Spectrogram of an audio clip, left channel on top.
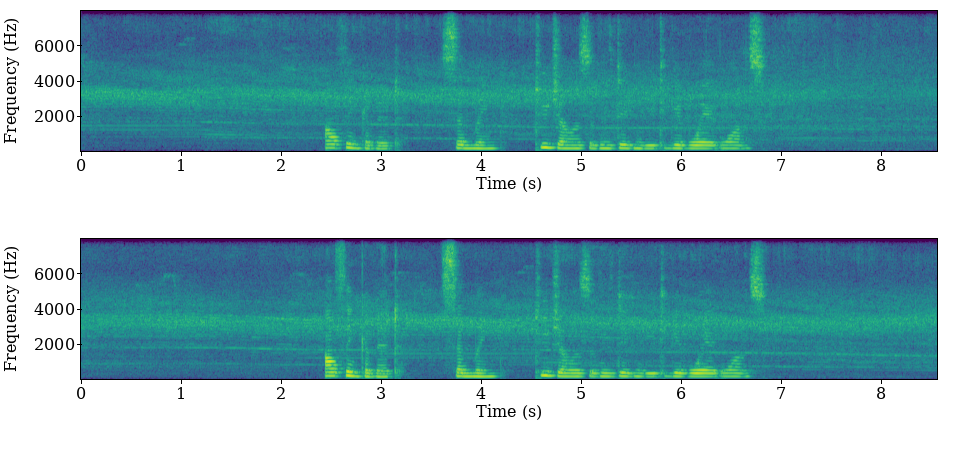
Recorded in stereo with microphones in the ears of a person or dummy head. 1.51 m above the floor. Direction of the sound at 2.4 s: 70° right (ahead or behind).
